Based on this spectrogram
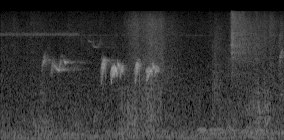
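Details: Red-whiskered bulbul lure bird singing to trap a rival, giving a quick run of three or four bright, slurred chirping notes, followed by a brief rustling noise.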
